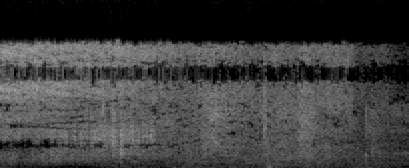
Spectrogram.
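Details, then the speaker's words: Detached house with a slowly falling pressure gauge: a steady, airy hiss heard over the supply pipe running under the stairs, also audible from behind. Pressurised water escaping from a leaking buried pipe. "yalnız hem buradan ses geliyor hem arka taraftan ses geliyor Kaçak olarak"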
